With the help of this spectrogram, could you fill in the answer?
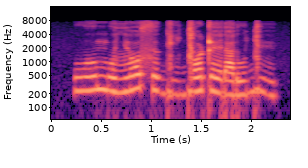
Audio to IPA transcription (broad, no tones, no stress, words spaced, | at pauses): womo lʲɔsə ɡi ɟɔʈɛɾa ɾuɟy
